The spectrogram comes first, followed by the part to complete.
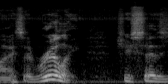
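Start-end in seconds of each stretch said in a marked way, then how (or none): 0.4-0.8 higher, louder doubtful really; surprised question. Retold or imitated. Answering the nurse's reassurance, surprised and doubtful. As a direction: sound caught off guard.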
